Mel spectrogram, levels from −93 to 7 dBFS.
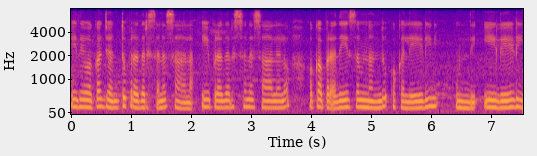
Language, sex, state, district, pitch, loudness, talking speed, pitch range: Telugu, female, Andhra Pradesh, Srikakulam, 195 Hz, -16 LUFS, 105 wpm, 190-210 Hz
